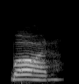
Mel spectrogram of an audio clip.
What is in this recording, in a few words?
"bar", Persian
